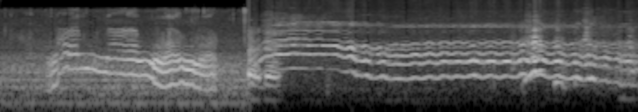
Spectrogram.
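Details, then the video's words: Cat making weird noises: a wavering, warbling yowl that rises and dips, then a second long drawn-out moaning yowl with wobbling pitch, over faint background music. "Cats Who Make Weird Noises!"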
